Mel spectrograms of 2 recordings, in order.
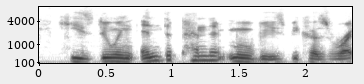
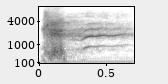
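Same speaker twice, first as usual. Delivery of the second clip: squealing high laugh; 4 dB quieter than usual. Real, not acted. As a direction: let out a shrill giggle. Laughing at joke.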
